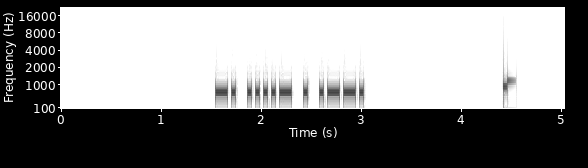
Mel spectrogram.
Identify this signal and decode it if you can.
Morse code, heard as a keyed tone, about 29 wpm, 700 Hz. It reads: N4EP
